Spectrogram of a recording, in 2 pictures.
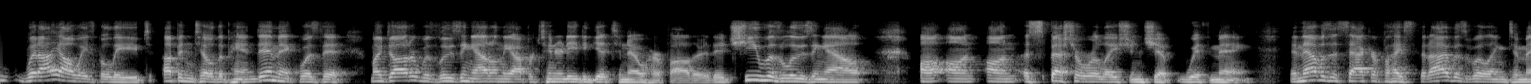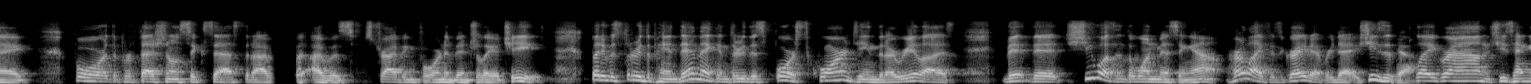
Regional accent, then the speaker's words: Baton Rouge, Louisiana, United States; now in Los Angeles, United States; I grew up in Southern Louisiana, which, you know, Baton Rouge was more rural than metropolitan

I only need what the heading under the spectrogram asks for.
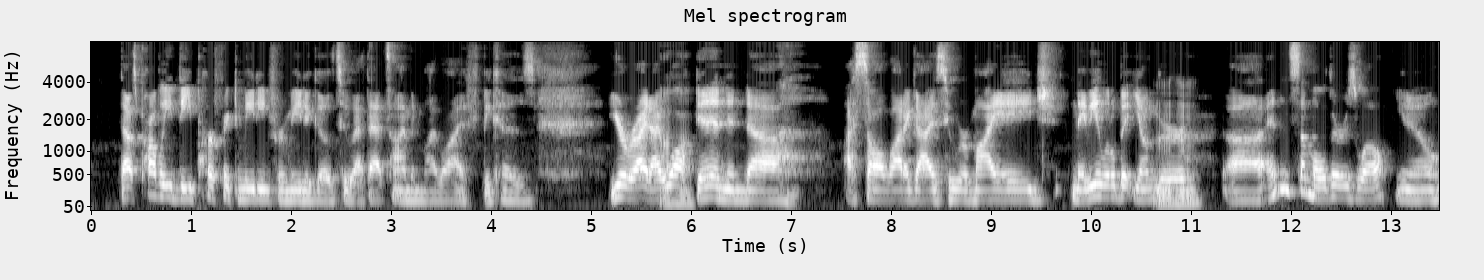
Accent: Houston, Texas, United States; I'm born and raised in Houston, here in Houston

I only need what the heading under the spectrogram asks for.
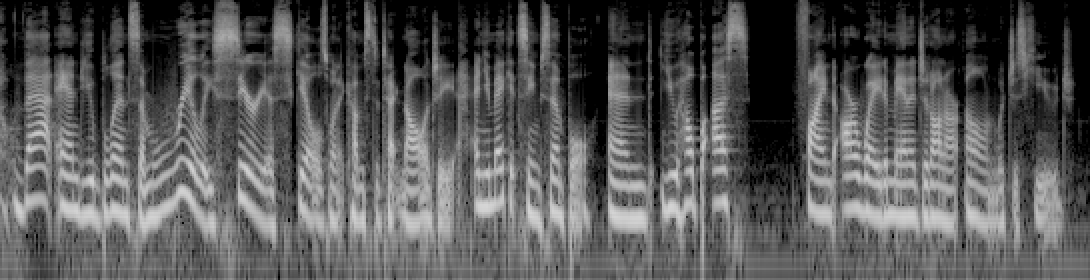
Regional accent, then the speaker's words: Texas, United States; I grew up in Texas I was raised in a very Christian setting

